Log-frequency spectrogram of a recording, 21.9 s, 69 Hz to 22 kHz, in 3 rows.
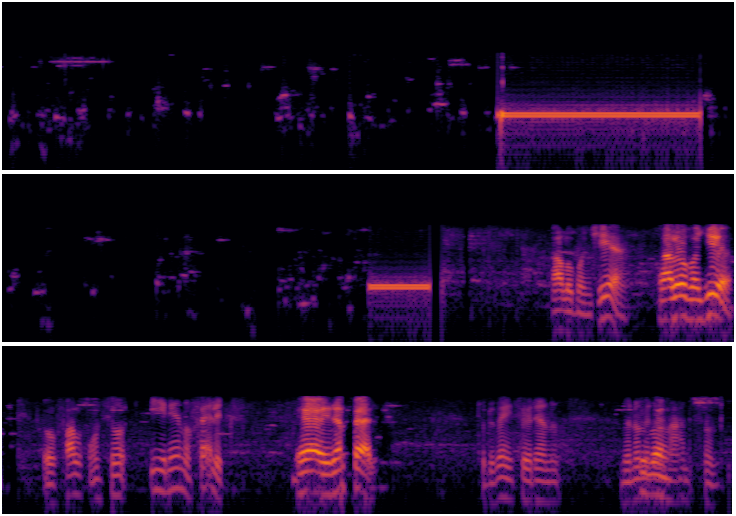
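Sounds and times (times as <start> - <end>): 
telephone tones while a call is being transferred: 5.0 - 7.0, 11.0 - 11.7
speech: 12.9 - 18.6, 19.5 - 21.9.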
